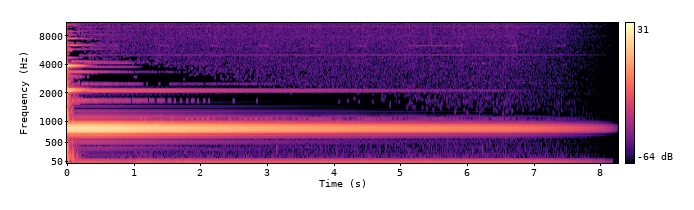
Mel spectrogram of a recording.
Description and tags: Sample of a saron key from an iron gamelan. Basic mic, some compression. The note is pelog 4, approximately a 'G#'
